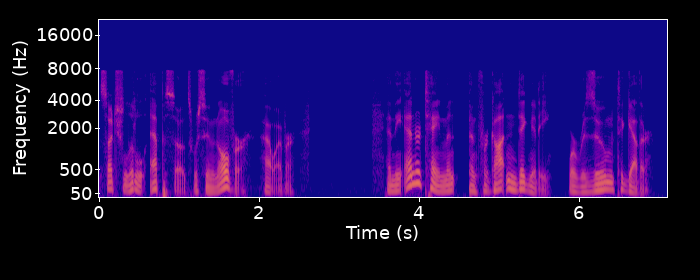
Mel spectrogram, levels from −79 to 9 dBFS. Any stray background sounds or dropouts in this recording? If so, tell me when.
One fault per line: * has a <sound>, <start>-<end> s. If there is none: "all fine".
all fine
